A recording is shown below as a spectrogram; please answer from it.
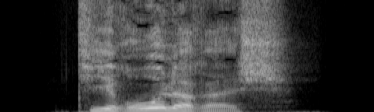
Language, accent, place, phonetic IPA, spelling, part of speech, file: German, Germany, Berlin, [tiˈʁoːləʁɪʃ], tirolerisch, adjective, De-tirolerisch.ogg
- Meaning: Tyrolean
